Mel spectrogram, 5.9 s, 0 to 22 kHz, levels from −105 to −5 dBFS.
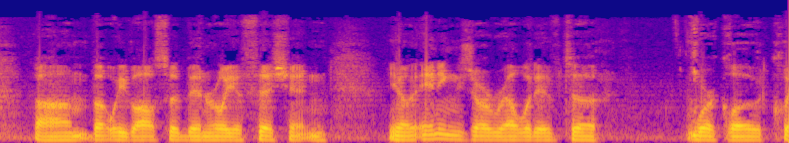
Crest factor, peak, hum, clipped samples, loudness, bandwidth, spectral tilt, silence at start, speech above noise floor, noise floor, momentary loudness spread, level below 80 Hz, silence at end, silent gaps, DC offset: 14 dB; -2 dBFS; none; under 0.1%; -17 LUFS; 14 kHz; -7 dB/octave; 0 s; 28 dB; -45 dBFS; 5 LU; -50 dBFS; 0 s; none; under 0.1%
